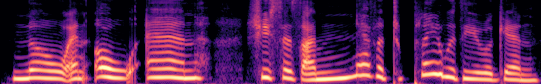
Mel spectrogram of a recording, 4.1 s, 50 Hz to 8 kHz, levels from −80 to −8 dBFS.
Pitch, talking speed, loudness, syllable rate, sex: 265 Hz, 190 wpm, -15 LUFS, 4.6 syllables/s, female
